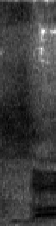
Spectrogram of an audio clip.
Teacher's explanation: جیسے آپ زا ادا کرتے ہیں، زا ادا کرتے ہیں، اس میں ایک صفت وہ سیٹی کی طرح آواز آتی ہے، سفیریہ جسے بولتے ہیں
